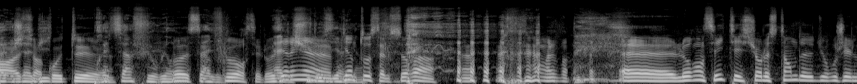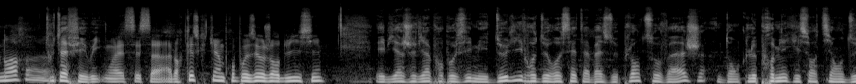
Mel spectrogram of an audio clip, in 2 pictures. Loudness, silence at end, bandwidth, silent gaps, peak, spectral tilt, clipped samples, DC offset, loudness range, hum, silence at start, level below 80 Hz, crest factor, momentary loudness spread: -21 LUFS; 0 s; 16 kHz; none; -4 dBFS; -5.5 dB/octave; under 0.1%; under 0.1%; 6 LU; none; 0 s; -48 dBFS; 16 dB; 9 LU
